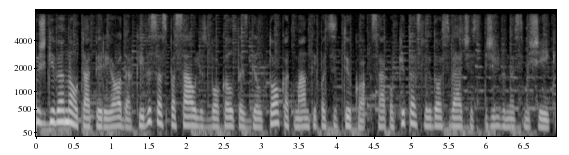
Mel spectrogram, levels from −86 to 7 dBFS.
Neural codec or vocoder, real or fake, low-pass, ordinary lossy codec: none; real; 7.2 kHz; MP3, 64 kbps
